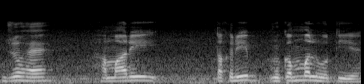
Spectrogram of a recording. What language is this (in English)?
Urdu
